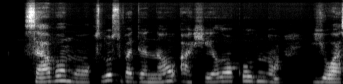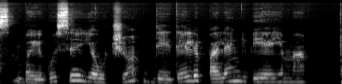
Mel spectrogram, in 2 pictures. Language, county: Lithuanian, Utena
